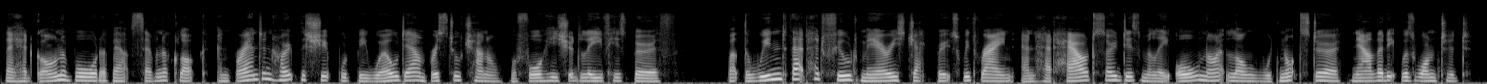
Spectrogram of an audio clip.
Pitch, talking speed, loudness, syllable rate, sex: 170 Hz, 205 wpm, -20 LUFS, 4.9 syllables/s, female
